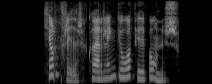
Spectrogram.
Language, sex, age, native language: Icelandic, female, 30-39, Danish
